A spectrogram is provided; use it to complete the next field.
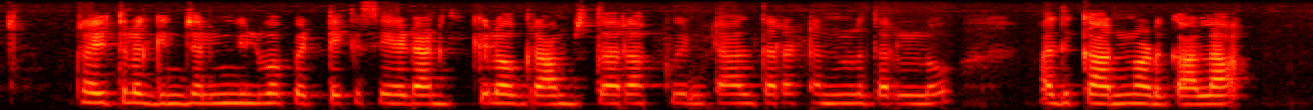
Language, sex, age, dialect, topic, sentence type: Telugu, female, 18-24, Southern, agriculture, question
